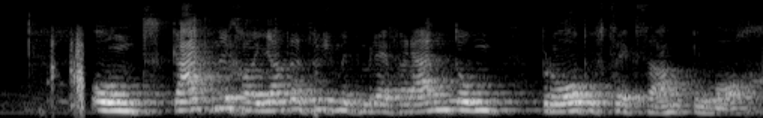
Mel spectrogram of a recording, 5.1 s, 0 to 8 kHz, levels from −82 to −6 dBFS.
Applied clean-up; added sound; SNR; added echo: none; Telephone; 16 dB; reverberation time 0.8 s.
